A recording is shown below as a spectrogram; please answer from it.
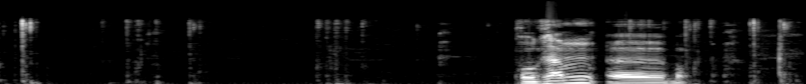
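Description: Typing on a computer keyboard: a few scattered soft key clicks in short bursts, then someone speaks over quieter tapping near the end.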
